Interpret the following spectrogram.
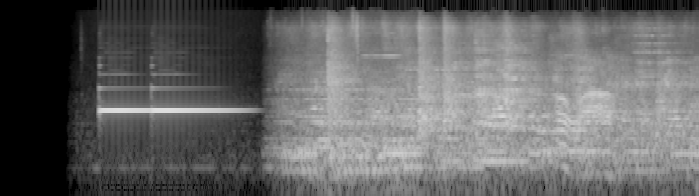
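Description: A bell-like chime struck twice, a little under a second apart, on one clear ringing tone that fades away. About four seconds in, it cuts abruptly to the echoing sound of a large lobby with people talking.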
